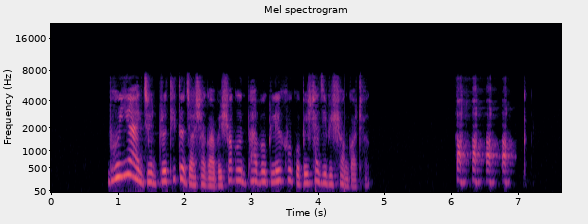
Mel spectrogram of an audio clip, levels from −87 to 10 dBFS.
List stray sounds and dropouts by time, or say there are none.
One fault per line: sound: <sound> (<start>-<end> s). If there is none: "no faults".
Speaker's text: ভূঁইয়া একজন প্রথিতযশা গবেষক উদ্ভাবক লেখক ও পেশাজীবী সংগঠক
sound: laugh (6.1-7.0 s)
